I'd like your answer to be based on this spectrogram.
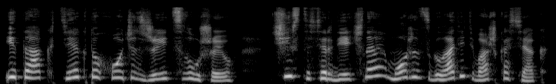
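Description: A sharp-tongued young wife and computer genius, commanding and scolding with a raised, forceful voice, as a woman reader puts her on. It is recorded dry and close, like a storybook reading. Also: fairly high pitch, animated, fairly quick, no room sound, pitched above the performer's own voice.

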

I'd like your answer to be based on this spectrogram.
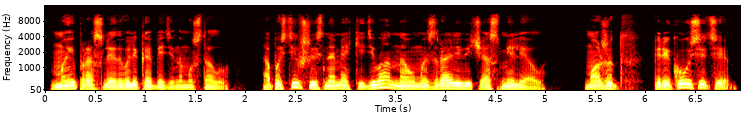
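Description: A man reading a first-person audiobook in an expressive, lively manner. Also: sits low, fast talker, no echo, clean studio sound. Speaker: audiobook narrator.

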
